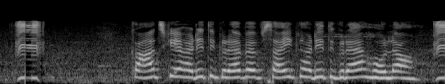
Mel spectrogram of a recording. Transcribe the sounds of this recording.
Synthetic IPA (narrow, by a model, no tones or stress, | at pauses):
kãːt͡ʃkeɦɐɽɪt̪ɡɾɛːʋebsaːɪkɦɐɽɪt̪ɡɾɛɦɦoːlaː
